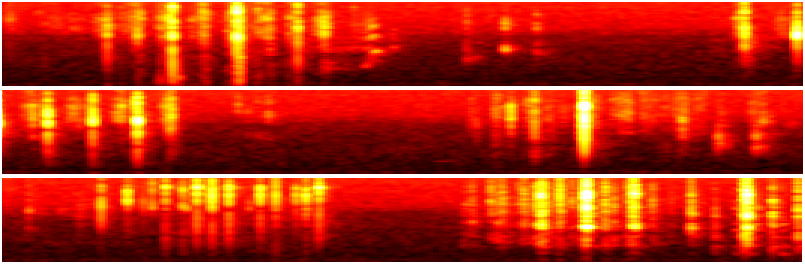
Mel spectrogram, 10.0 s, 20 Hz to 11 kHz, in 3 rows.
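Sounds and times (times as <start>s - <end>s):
small crisp clicks and crackles: 5.3s - 10.0s.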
